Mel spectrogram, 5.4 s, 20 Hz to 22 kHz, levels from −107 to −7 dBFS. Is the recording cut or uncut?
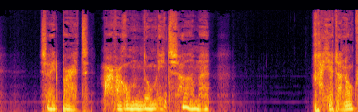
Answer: cut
